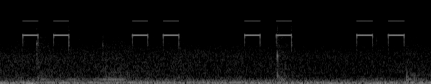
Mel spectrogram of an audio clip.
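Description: Return-to-home alert from a DJI Mini 2's remote controller: short, high double beeps repeating about once a second, signalling that the drone is flying itself back to its home point.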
